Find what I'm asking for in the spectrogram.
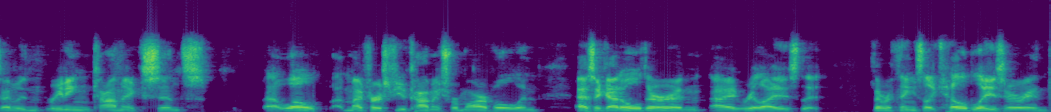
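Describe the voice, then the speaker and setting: A man's voice: on the low side, muffled recording. A man chatting casually as a panel guest, wry and self-deprecating. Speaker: voice actor on a panel. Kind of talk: casual unscripted panel chat.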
